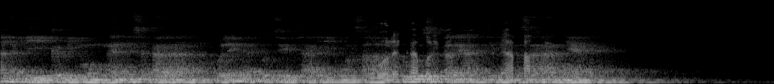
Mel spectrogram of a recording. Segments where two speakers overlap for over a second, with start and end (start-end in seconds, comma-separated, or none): 3.8-5.6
